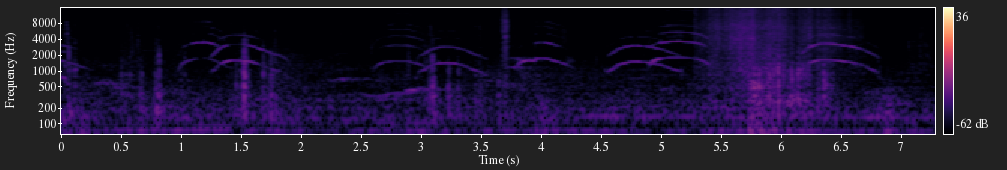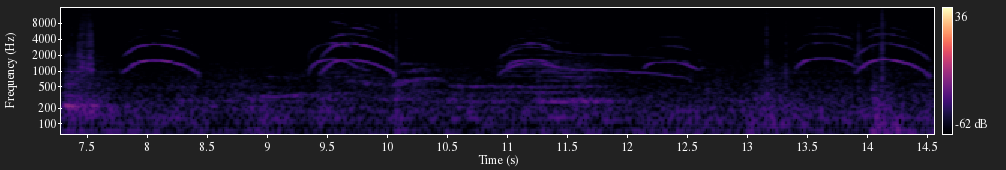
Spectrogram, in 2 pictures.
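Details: Kitten abandoned in freezing snow at -11°C and rescued after two days keeps meowing in a steady series of high arched cries, broken midway by a loud rush of noise.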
